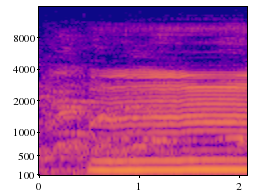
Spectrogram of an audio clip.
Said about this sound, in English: That's a generator. It's doing a G sharp, and we're trying to sing in G. That's tough.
